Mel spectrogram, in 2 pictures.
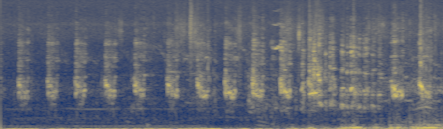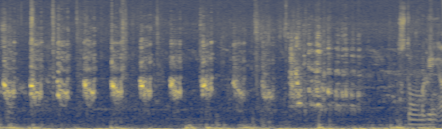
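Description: A turkey gobbles repeatedly in loud, rapid rattling bursts, with other fowl calling close by and a low rumble underneath, no talk.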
